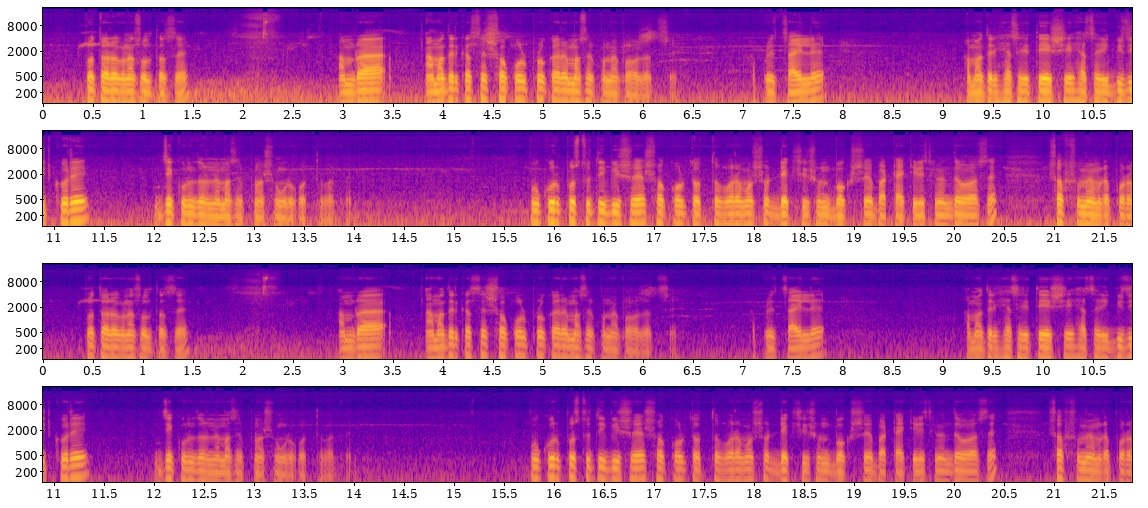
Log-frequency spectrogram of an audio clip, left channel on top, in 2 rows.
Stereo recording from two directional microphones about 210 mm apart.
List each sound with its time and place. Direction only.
0.4 s speech: 25° right (ahead or behind)
1.9 s a sound: 20° right (ahead or behind)
2.9 s speech: 25° right (ahead or behind)
9.2 s speech: 25° right (ahead or behind)
15.7 s speech: 25° right (ahead or behind)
